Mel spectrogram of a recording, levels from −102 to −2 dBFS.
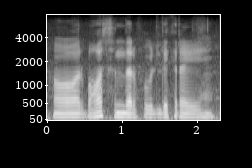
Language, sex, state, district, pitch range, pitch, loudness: Hindi, male, Madhya Pradesh, Bhopal, 105-110 Hz, 105 Hz, -19 LUFS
